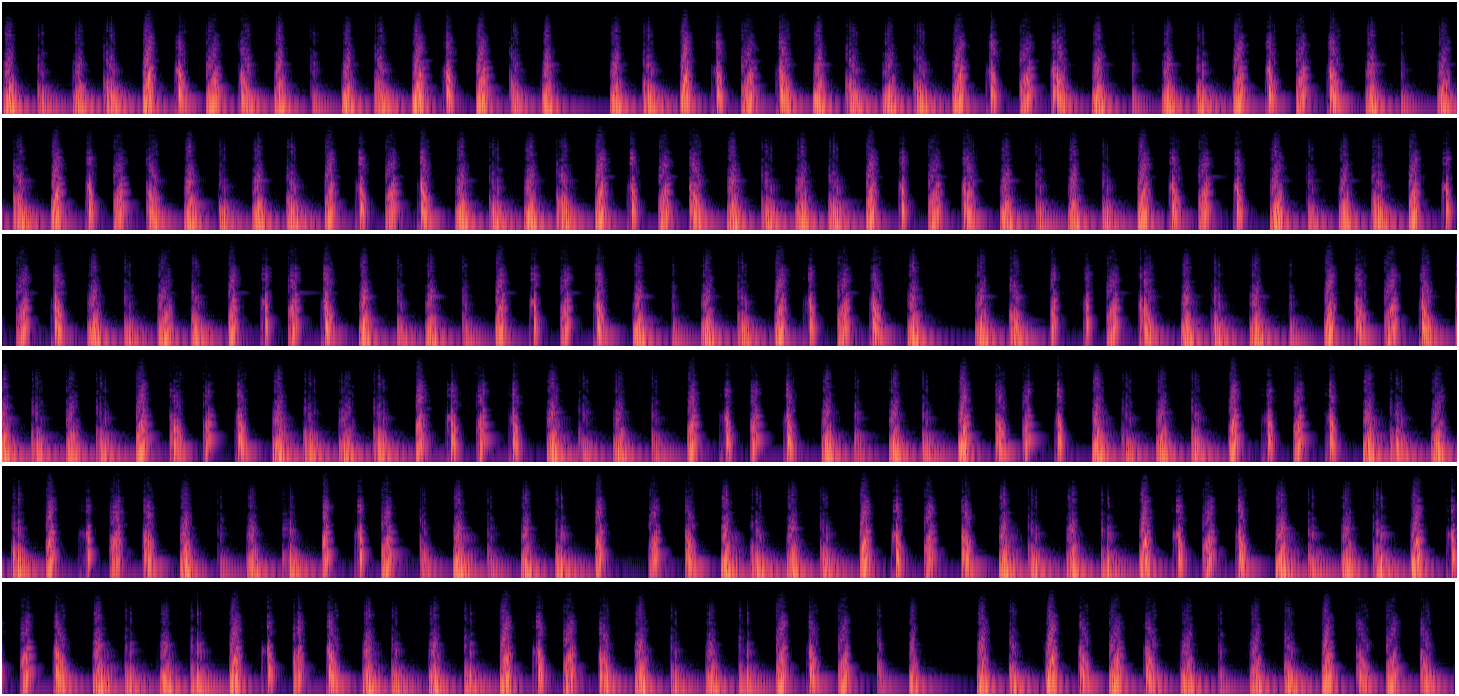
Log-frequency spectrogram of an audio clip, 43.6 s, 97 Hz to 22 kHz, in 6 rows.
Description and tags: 16 Bar Guitar Strum at 88bpm
(use PO-12 018)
